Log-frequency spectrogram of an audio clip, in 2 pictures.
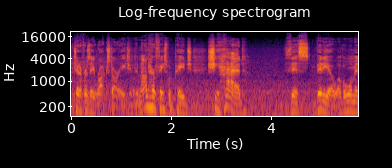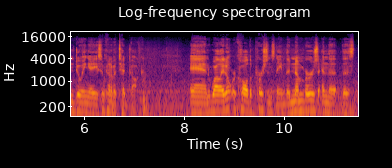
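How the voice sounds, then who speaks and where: A man's voice: medium pitch, noisy background. A man in his fifties giving an earnest motivational talk to his phone camera from inside a car, repeating his key points with emphasis. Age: 50s. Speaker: business coach. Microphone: phone camera at arm's length.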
